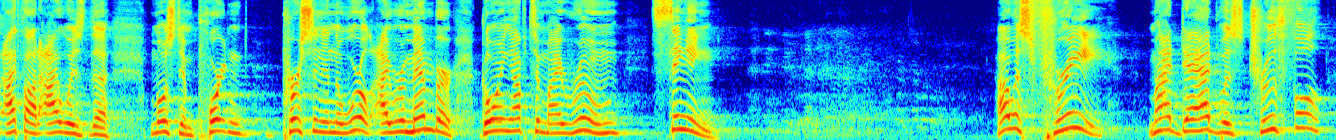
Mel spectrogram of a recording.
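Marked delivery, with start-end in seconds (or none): 3.8-13.2 joyful. Real, not acted. Joyful memory of forgiveness.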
